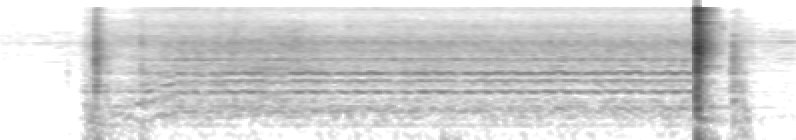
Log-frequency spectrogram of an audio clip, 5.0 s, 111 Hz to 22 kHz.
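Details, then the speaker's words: National Panasonic RX-1650T radio cassette player fast-forwarding a slightly tight cassette with the counter running fast: a key clunk, then a steady, constant-pitch motor whine and a clunk at stop. Normal fast forward. "यह देखिए आवाज आ रही है आपको यह देखिए यह देखिए कांटर भी बहुत फास्ट जा रहा है"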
